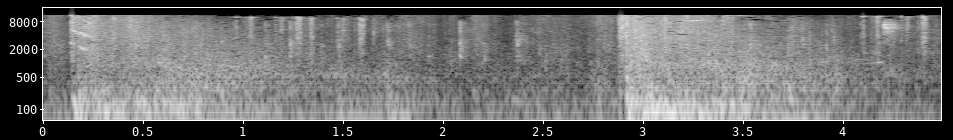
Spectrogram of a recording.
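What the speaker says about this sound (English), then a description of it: "Stop shooting me." Gunfire in Fortnite, two loud clusters of close shots with booming impacts and a quieter stretch between them, with a voice talking during the fight.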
